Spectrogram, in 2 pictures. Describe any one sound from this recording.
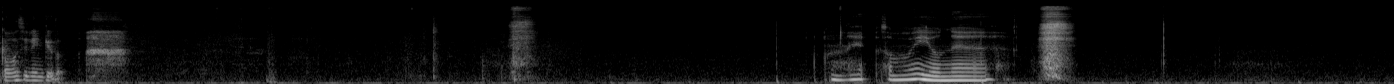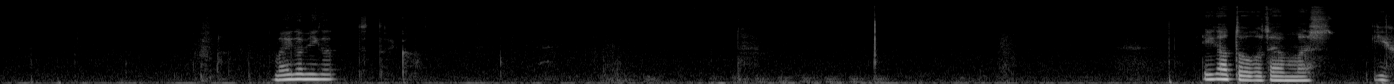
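A young woman speaks softly and playfully, close by.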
